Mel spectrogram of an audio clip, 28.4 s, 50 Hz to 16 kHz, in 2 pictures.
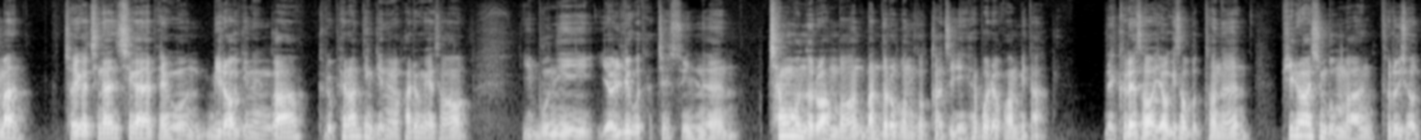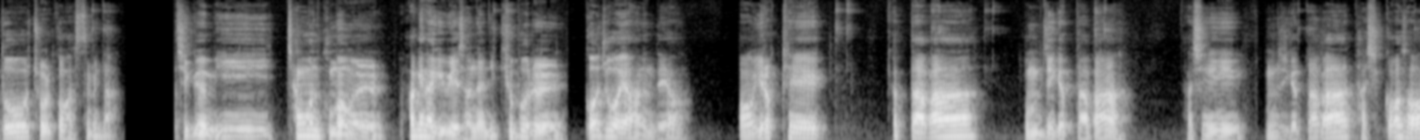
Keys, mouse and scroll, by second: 0.8 click, 2.0 middle click, 15.1 middle click, 15.1 scroll down 1, 16.6 middle click, 16.6 scroll down 1, 20.2 click, 22.5 click, 22.6 middle click, 23.2 click, 23.5 click, 23.8 g, 25.6 middle click, 25.8 KP_1, 26.3 g, 27.3 click.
